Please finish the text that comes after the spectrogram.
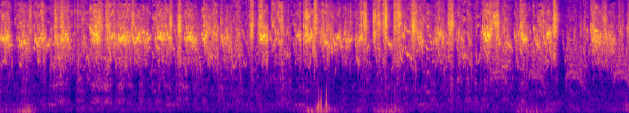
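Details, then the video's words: Steady, dense budgerigar warbling during courtship: a long run of rapid chirps, clicks and scratchy twitters, with a soft low thump midway. "Love time for budgies"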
